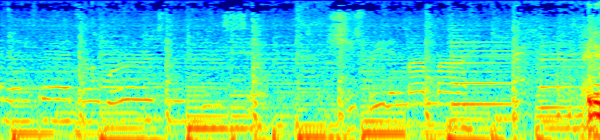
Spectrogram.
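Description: Background music with guitar and a steady bass pattern.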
